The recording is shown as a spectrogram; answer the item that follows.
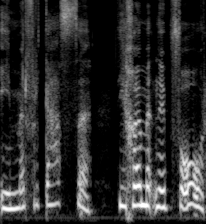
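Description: This woman's high-pitched voice has ordinary pitch variation and a dry, close sound with no echo. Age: 30s. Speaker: fat activist and blogger. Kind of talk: interview.

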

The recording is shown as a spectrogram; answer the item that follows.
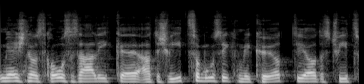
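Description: A man at medium pitch, fairly quick, monotone and flat. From Switzerland, canton of St. Gallen. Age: 40s. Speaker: listener asking questions. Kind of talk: casual interview questions.

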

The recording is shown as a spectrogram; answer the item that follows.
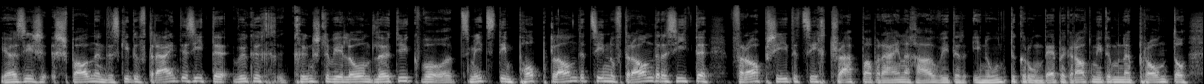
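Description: A somewhat breathy man's voice with a Swiss accent, medium pitch, ordinary pitch variation, very even loudness and a fairly quick pace, on a very clean recording with a silent background. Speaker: music journalist. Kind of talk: casual chat.

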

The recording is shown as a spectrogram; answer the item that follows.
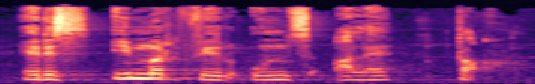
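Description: The speaker has a Tamil accent and ordinary pitch variation. The pace is very slow. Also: man. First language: Tamil (speaking German). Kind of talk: religious address.

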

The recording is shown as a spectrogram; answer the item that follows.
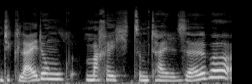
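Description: A plain, everyday voice moves at a moderate pace. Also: woman. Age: 50s. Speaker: interviewee living a simple life, former teacher. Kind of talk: interview.

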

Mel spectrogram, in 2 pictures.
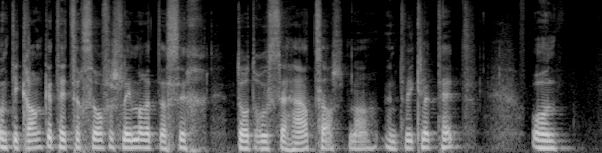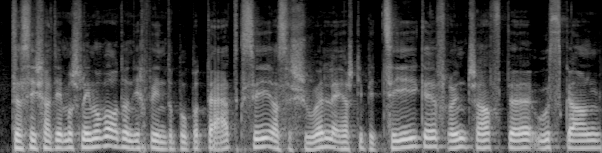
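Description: With a monotone, flat intonation, a man speaks at a moderate pace in a very clean recording with a silent background. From Basel, Switzerland. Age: 50s. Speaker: Zen meditation teacher. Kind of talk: radio interview. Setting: radio studio.

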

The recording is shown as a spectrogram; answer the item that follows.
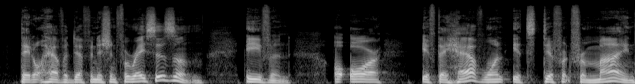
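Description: A man talks at a moderate tempo, his pitch medium and varying in an ordinary way, on a very clean recording with a silent background. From US South, Louisiana (Creole family). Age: 30s. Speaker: pastor. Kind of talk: interview.

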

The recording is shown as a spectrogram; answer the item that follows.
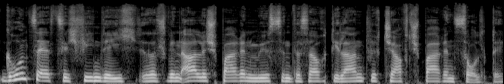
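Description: A woman at a moderate pace. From Switzerland, Graubünden. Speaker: member of national parliament. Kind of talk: radio political discussion. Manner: halting.

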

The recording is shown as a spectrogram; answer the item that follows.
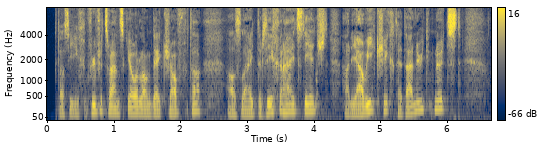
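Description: The pitch swings very widely. Delivery comes at a moderate pace. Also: man, medium pitch for a man. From Ticino, Switzerland. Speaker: retired policeman, taxi driver. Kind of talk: interview.

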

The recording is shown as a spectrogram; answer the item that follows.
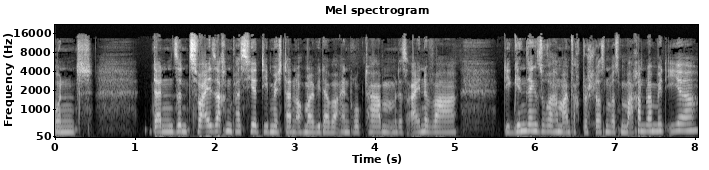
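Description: Her medium-pitched voice stays monotone, with flat intonation throughout. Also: moderate pace. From Germany. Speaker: ethnologist and museum director. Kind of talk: radio interview. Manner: hesitant with fillers.

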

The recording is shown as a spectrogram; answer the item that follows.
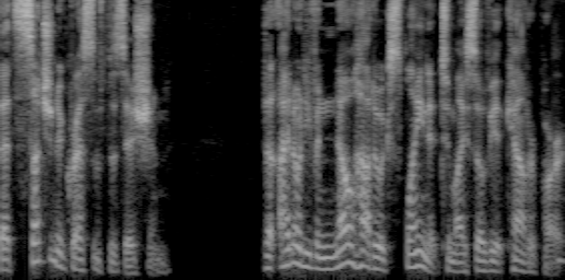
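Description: A man with vocal fry and very wide pitch swings at a moderate pace, in a dry, close sound with no echo. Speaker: former speechwriter. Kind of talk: interview.

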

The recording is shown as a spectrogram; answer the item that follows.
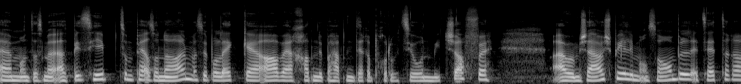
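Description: Dry and close with no echo on a very clean recording with a silent background, a woman with an ordinary speaking voice talks at a fairly quick pace, medium pitch, ordinary pitch variation and very even loudness. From Switzerland. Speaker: theatre director. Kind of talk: interview.

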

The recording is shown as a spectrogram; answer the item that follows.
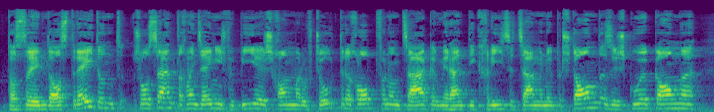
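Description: Over noticeable background noise, the speaker keeps a moderate pace with hardly any pauses and fairly even intonation. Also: man, fairly high pitch for a man. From Switzerland, canton of Lucerne. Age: 40s. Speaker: truck driver. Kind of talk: interview.

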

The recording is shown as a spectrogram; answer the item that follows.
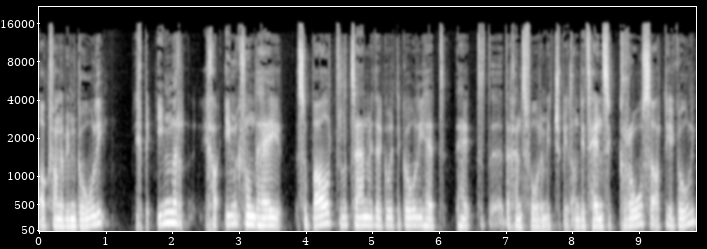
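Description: A man with a plain, everyday voice talks at a medium pitch and a fairly quick pace, his intonation fairly even and the sound dry and close with no echo. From Lucerne, Switzerland. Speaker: musician, football fan. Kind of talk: casual chat.

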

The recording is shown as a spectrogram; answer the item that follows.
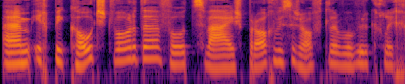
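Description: On a very clean recording with a silent background and a dry, close sound without echo, a woman uses a normal speaking voice, fairly low in pitch, at a moderate pace with ordinary pitch variation. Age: 50s. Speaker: TV presenter. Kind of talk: interview.

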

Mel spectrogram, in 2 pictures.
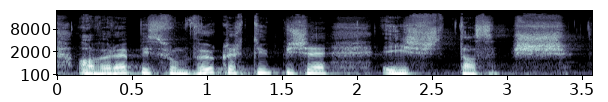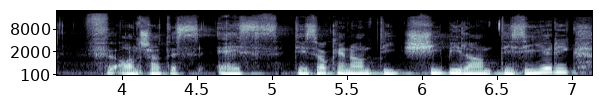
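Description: This man has an unremarkable speaking voice with a fairly high pitch. He talks at a fairly slow pace with ordinary pitch variation. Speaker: podcast host, dialect expert. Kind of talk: explanatory chat, live. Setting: live stage with audience at a festival.

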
